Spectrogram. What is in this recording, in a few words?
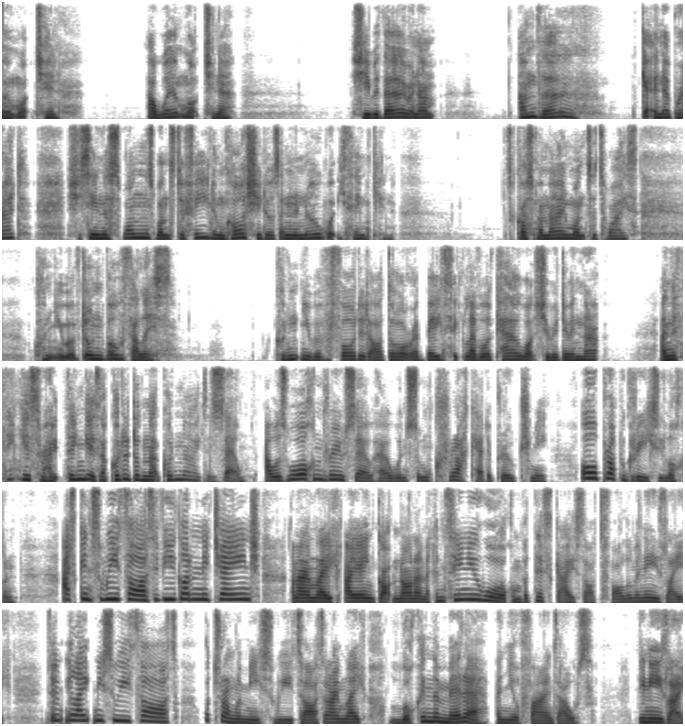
Drama; home studios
